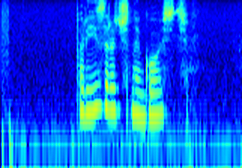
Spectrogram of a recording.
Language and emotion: Russian, neutral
